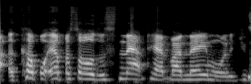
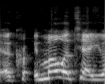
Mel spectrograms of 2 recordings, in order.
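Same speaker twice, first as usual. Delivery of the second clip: normal talking voice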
